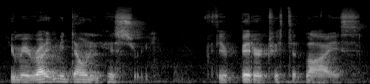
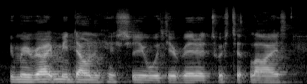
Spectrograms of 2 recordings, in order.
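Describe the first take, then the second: First: It is read expressively with emphasized words. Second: It is read flatly with no emphasized words. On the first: The poem carries much more meaning. The speaker calls it right. "if I read it with tone" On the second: The words carry no meaning. The speaker calls it wrong. "read the first stanza with no tone and just fast and slow. Like I'm not gonna emphasize no word"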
